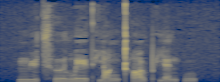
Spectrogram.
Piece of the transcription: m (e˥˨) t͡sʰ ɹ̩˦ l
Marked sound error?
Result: yes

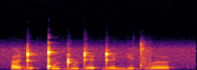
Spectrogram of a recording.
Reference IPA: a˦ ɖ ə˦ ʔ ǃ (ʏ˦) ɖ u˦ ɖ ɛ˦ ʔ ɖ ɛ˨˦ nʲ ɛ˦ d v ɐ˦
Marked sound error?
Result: yes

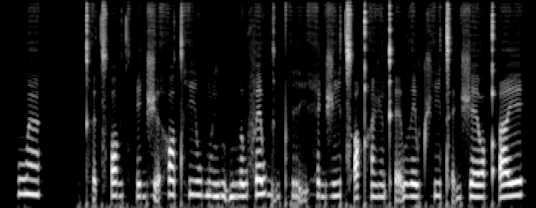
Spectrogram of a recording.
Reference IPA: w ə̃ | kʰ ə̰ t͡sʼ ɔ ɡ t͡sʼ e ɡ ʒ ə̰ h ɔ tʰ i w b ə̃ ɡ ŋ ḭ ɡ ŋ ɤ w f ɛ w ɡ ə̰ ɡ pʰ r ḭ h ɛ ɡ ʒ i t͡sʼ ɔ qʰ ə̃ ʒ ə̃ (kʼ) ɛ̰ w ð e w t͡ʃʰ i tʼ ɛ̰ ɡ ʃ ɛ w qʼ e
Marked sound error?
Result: no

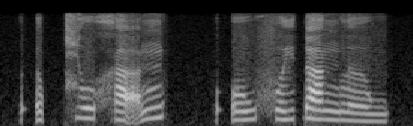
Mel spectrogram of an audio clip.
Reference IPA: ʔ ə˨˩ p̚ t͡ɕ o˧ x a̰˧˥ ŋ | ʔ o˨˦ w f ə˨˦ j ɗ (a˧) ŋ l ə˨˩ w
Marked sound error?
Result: no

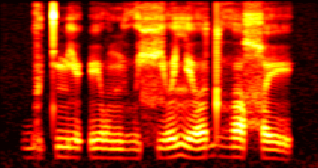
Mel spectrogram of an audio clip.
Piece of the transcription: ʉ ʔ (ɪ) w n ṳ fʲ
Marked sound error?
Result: yes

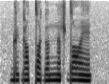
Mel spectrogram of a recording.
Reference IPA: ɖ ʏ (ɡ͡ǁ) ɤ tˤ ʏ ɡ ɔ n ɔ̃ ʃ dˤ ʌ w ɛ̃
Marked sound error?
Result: yes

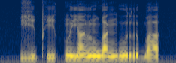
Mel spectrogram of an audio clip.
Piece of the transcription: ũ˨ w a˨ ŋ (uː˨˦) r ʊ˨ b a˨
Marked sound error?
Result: no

